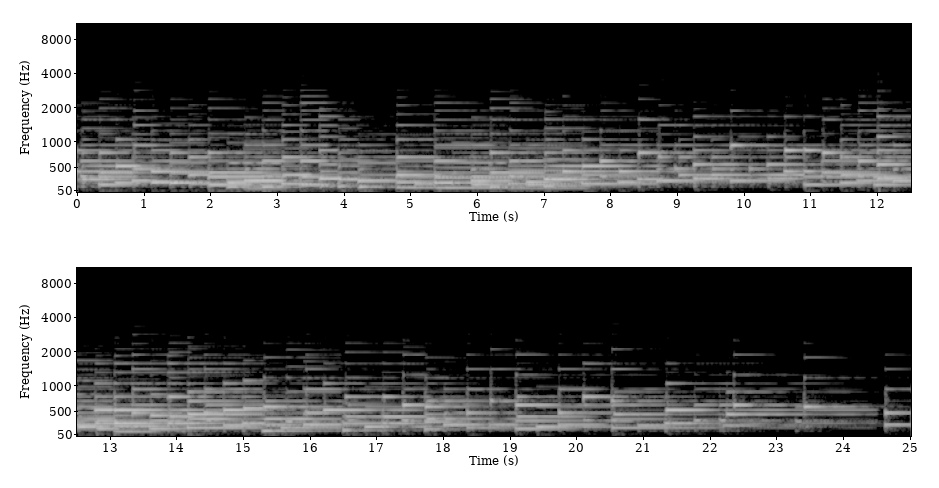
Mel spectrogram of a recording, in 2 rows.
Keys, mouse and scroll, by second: 2.2 click, 4.1 scroll down 2, 4.7 g, 7.8-8.7 scroll down 3, 8.9 shift+middle click, 10.5 g, 12.8 click, 14.1-14.7 scroll down 2, 16.9 click, 19.9 3, 20.1 click, 23.3 click, 24.4 click, 24.9-25.0 scroll up 2.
